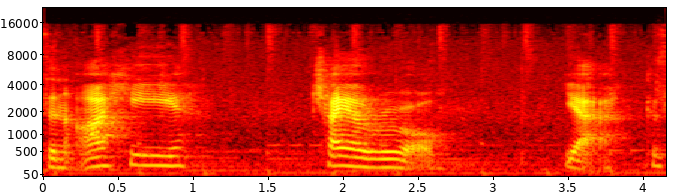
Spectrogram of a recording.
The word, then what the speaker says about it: Aji Challuaruro: the name it's an ahi chaya rule yeah because the double l's would be pronounced like a y um so again the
